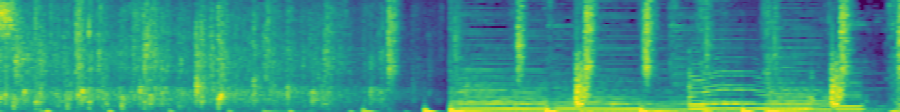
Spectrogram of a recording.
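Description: audience applause

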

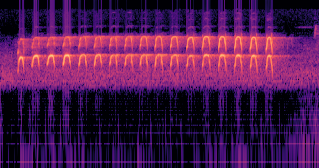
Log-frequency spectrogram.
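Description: lesser spotted woodpecker call

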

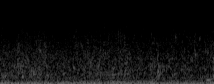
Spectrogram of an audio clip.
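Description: flowing water

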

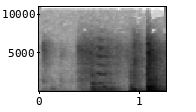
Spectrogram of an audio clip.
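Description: door being opened

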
